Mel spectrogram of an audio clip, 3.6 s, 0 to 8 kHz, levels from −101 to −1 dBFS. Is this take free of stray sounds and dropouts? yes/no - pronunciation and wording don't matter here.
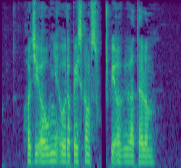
no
